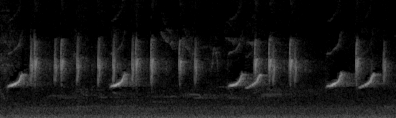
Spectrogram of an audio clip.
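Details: Garden alarm calls of a common redstart, part of a pair warning for hours: clear upslurred whistles alternating with bursts of sharp ticks, about one whistle every second.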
